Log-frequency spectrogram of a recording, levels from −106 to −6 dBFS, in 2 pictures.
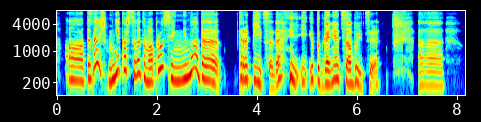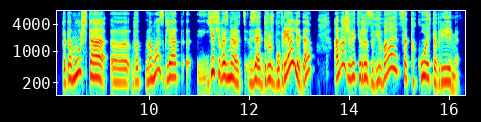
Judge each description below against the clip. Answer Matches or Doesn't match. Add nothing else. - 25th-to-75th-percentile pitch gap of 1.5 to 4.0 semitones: Doesn't match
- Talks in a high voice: Matches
